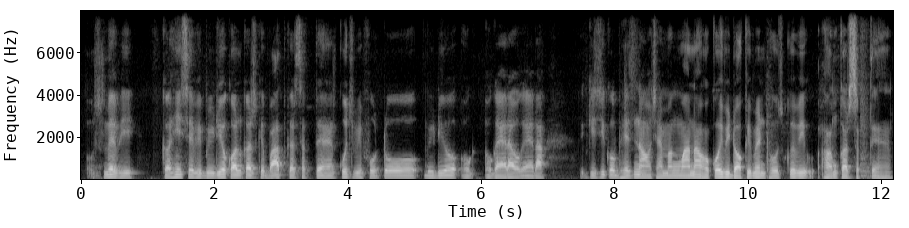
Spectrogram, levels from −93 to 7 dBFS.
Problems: background sounds at intervals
